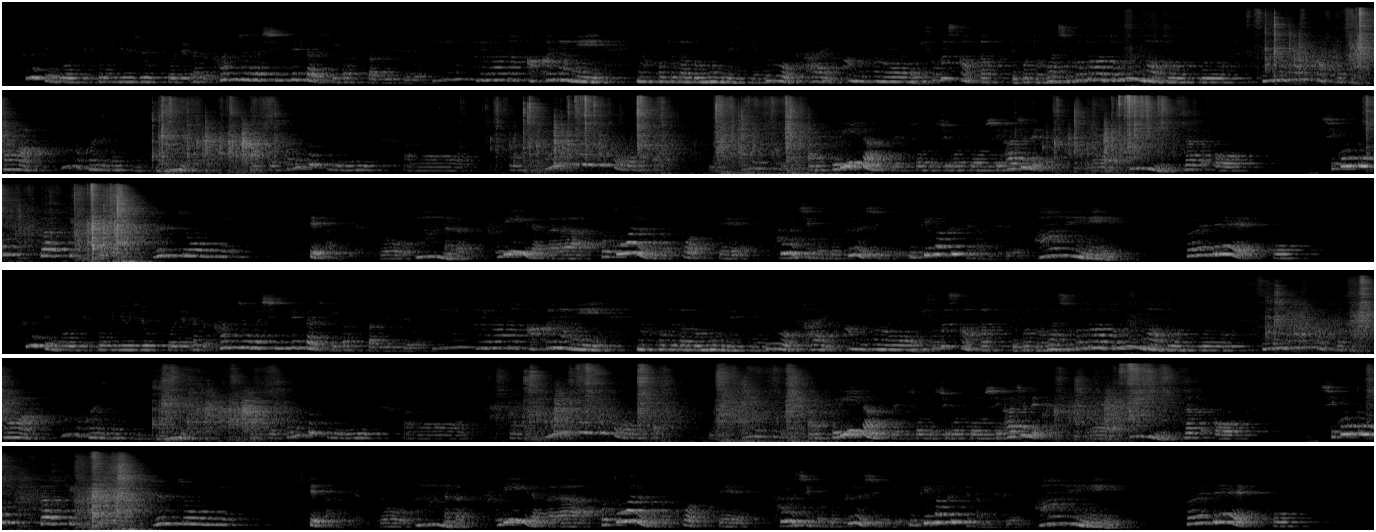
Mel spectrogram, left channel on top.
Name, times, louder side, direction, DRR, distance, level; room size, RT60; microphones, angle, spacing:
voice 1, 0.2-4.2 8.0-8.3 14.6-14.8 16.2-18.3 18.8-20.3 20.8-26.3 26.9-27.5 27.8-29.7 30.5-31.5 32.0-37.7 39.3-40.3, equal, 25° right, -2 dB, 0.9 m, -43 dB
voice 2, 4.3-15.6 24.9-25.4 31.6-32.0 35.2-35.4 37.8-38.6, equal, 15° left, -3 dB, 1.0 m, -44 dB
sound 1, 11.2-11.8 12.4-14.1 15.2-16.5 18.1-22.0 23.8-25.8 26.8-26.9 27.2-28.9, left 4 dB, 60° left, 0.9 m, -39 dB
5.2 x 4.1 x 4.4 m, 0.98 s
head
